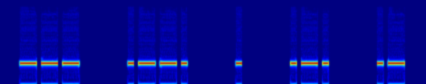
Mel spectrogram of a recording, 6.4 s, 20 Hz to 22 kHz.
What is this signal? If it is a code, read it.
Morse code, heard as a keyed tone, about 15 wpm, spaced as for 8 wpm, 1000 Hz. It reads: OPERA
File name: qotdfiles / 8wpm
